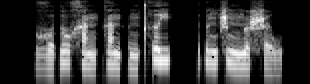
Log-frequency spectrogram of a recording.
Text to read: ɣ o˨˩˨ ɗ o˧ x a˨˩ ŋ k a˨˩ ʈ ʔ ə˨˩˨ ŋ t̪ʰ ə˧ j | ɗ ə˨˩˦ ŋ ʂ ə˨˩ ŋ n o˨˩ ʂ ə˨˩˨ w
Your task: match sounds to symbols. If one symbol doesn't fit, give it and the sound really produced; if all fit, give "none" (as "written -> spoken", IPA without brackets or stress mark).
ʈ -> n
